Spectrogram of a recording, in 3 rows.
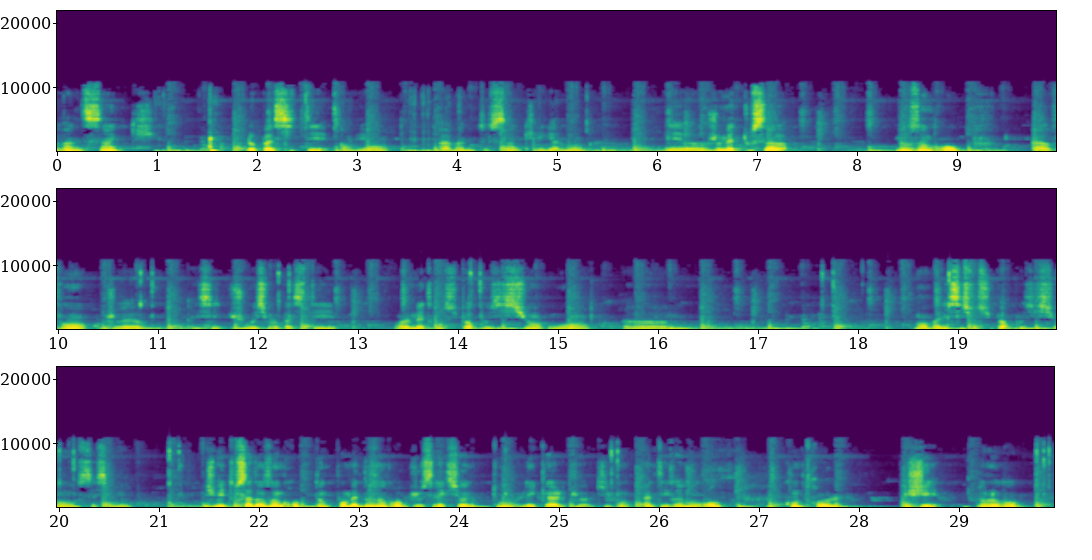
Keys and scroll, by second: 3.4 KP_2, 3.6 KP_5, 5.0 typing, 28.4 ctrl+g.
